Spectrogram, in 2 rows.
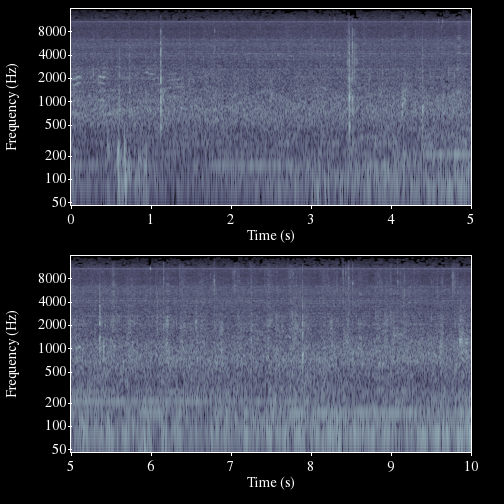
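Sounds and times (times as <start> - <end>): horse hoofbeats: 3.4 - 10.0.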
